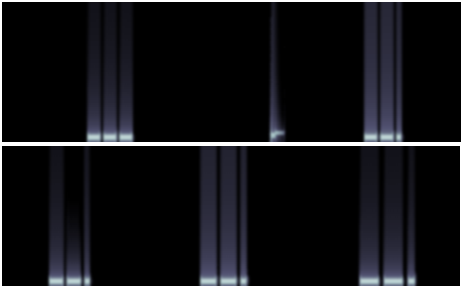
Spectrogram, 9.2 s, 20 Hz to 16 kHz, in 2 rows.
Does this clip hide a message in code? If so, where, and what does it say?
Yes: Morse code from 0.9 to 8.7 s, heard as a keyed tone, about 28 wpm, spaced as for 7 wpm, 700 Hz. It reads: O GGGG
